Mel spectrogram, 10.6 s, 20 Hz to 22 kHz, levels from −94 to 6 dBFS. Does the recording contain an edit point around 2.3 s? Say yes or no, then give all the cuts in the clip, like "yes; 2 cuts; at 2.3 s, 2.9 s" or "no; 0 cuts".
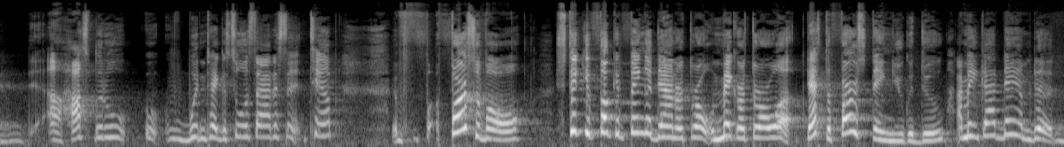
no; 0 cuts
